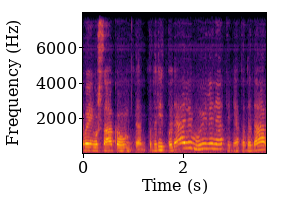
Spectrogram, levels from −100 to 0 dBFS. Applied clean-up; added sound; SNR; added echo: neural separator model SepFormer DNS4.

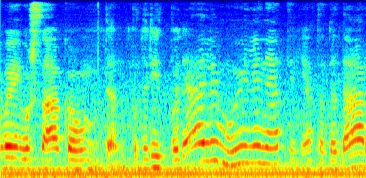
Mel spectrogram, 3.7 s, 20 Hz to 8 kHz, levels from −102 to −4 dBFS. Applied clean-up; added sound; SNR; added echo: none; Microwave oven; 4 dB; reverberation time 0.1 s.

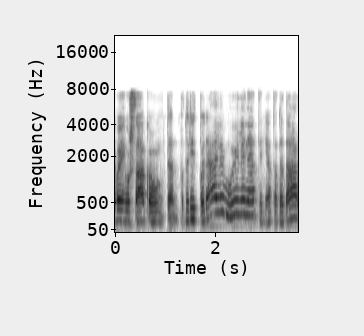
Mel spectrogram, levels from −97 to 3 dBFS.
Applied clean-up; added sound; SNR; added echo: neural mask model DeepFilterNet 3.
